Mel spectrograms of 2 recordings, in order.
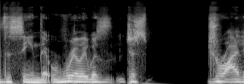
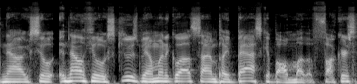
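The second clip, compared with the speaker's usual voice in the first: plain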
